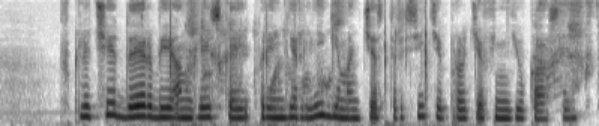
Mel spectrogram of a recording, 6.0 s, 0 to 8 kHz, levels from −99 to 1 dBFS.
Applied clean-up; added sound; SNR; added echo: none; Typing; 20 dB; none.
